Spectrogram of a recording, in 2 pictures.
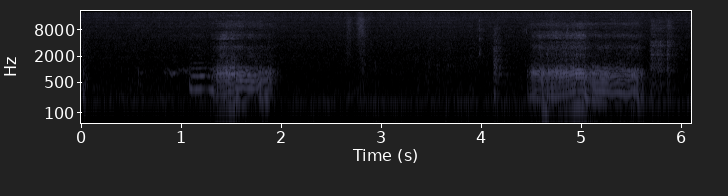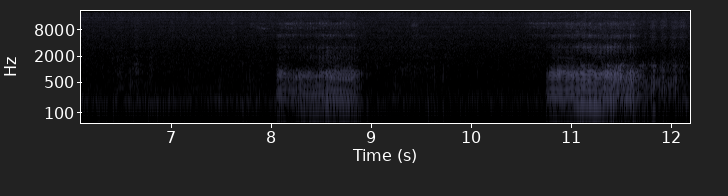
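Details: Rhythmic fluttering rattles on each breath, about 18 a minute, over a quiet room hum: snoring.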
